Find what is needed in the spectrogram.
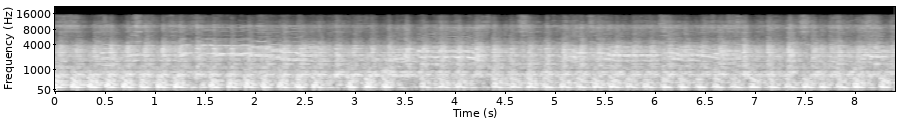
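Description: Live ritual music: a nadaswaram playing a wavering, high melody over fast, steady drumming and a low held drone.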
